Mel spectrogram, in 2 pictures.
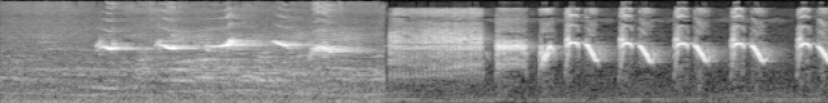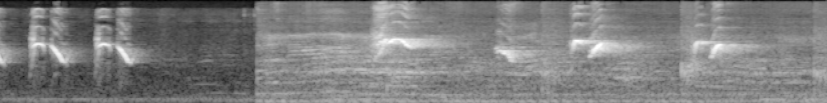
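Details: Masteran bird song, 'tembakan jitu' style: a few chirps, then a series of about eight sharp, down-slurred whistled notes at roughly three per second. After a cut, more scattered chirps sound over a low hum.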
